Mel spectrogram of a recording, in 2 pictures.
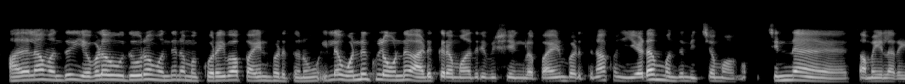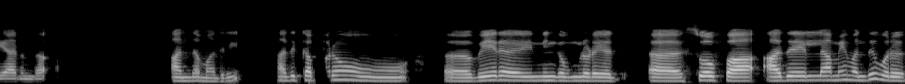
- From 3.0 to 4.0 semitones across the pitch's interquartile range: Yes, average, 3.5 semitones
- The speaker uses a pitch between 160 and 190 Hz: Yes, medium, 185 Hz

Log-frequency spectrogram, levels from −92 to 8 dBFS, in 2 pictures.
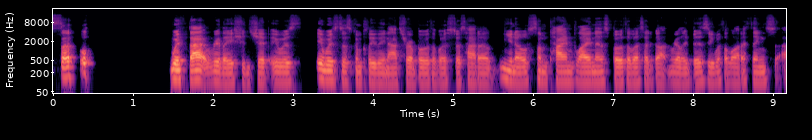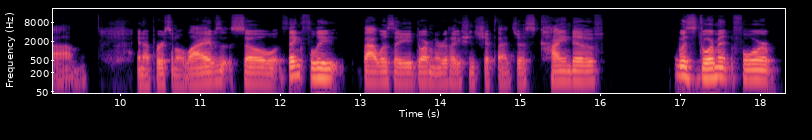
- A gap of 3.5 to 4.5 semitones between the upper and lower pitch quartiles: No, narrow, 2.4 semitones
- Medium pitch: No, low, 105 Hz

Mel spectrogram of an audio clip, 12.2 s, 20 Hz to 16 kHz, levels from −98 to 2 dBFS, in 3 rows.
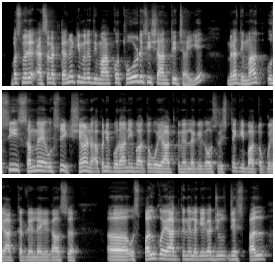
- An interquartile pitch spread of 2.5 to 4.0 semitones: No, average, 5.3 semitones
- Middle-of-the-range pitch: Yes, medium, 160 Hz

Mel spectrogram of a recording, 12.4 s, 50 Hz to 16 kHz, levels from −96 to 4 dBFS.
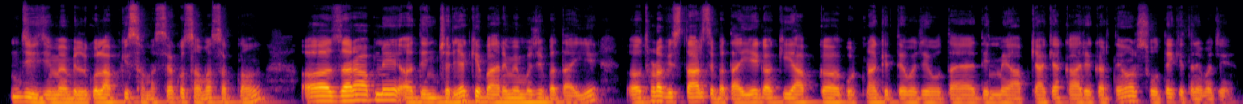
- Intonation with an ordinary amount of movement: No, narrow, 1.8 semitones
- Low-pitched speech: Yes, low, 105 Hz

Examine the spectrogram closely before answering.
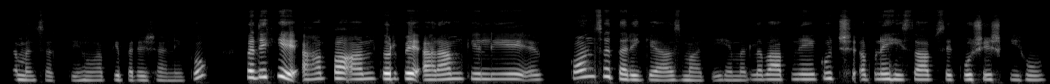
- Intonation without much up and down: No, average, 4.0 semitones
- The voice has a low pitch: No, high, 225 Hz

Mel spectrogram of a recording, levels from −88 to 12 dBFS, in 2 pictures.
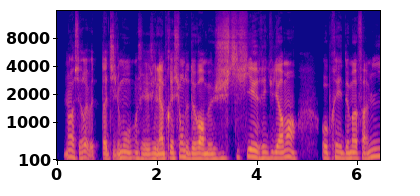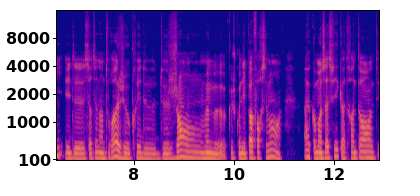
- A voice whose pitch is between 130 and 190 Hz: Yes, low, 135 Hz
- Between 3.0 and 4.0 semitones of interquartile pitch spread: No, narrow, 2.4 semitones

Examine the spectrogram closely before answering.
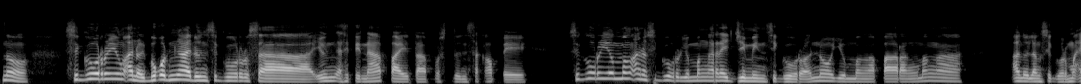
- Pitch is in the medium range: Yes, medium, 150 Hz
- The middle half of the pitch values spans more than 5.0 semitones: Yes, wide, 5.6 semitones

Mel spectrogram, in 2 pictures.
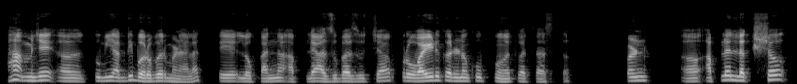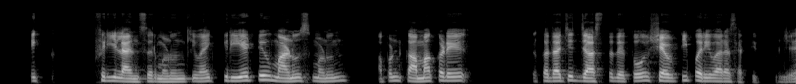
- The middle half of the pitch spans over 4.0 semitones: No, average, 3.4 semitones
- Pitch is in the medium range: Yes, medium, 155 Hz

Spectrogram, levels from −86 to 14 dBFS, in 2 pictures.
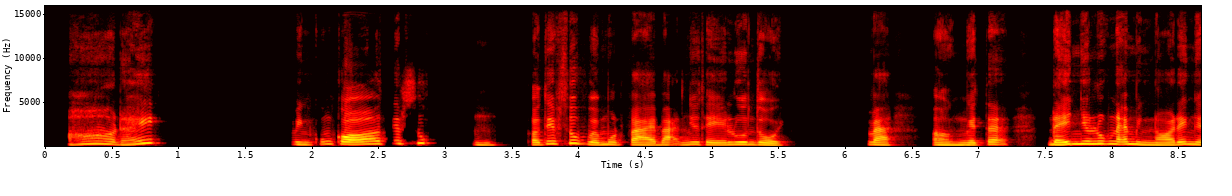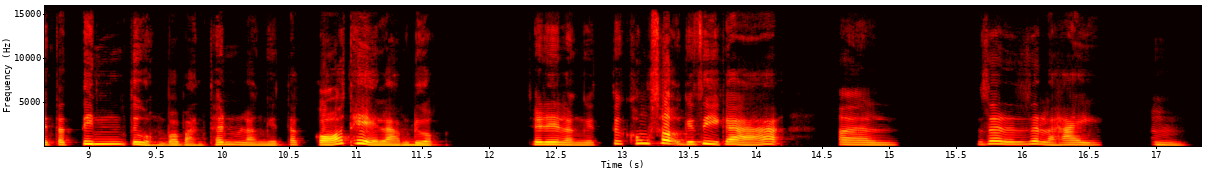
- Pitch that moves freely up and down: No, average, 4.6 semitones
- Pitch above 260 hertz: No, high, 240 Hz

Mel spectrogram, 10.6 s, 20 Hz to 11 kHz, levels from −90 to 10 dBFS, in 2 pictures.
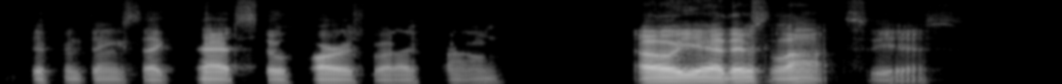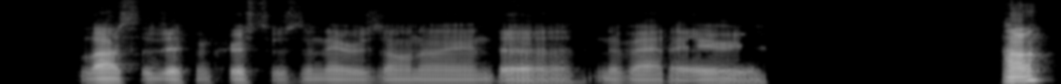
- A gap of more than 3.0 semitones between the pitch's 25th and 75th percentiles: No, average, 2.7 semitones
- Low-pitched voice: Yes, very low, 80 Hz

